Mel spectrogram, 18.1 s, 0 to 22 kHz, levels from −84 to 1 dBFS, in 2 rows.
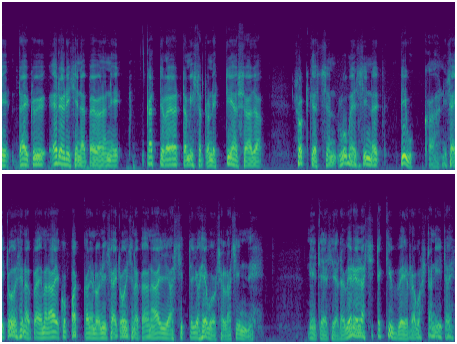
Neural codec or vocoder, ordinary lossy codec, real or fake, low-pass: none; none; real; 14.4 kHz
